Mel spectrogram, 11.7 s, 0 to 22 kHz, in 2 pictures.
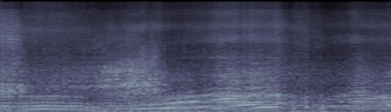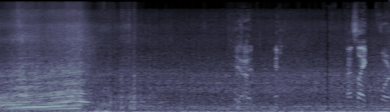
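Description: Supercharged Ford Mustang GT S550 with a Magnuson supercharger revving at quarter throttle, the engine rising and falling in pitch several times, loud and close, then settling to an idle.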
